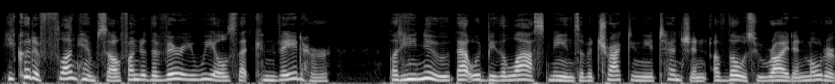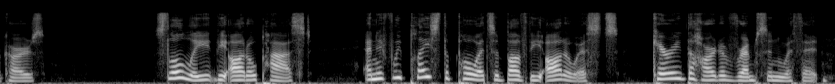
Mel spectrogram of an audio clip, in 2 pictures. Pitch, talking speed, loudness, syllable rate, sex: 205 Hz, 185 wpm, -16 LUFS, 5.1 syllables/s, female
